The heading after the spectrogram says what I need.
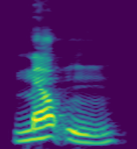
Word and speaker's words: mountain: If you notice, where my tongue is not a eh. Okay, it is at the roof of my mouth, just like mountain. Okay. The difference is that I'm not pronouncing the T with a strike. Okay. All right. What I'm doing is a glottal stop for that T.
